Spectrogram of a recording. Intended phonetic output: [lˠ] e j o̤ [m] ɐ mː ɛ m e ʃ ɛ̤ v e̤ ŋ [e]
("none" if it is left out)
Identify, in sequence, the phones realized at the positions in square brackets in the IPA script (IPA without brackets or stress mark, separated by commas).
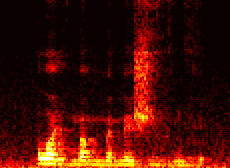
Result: lˠ, m, e̤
